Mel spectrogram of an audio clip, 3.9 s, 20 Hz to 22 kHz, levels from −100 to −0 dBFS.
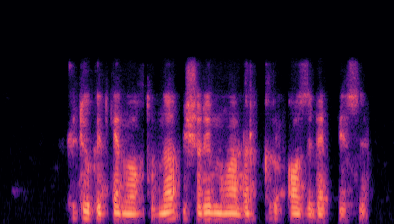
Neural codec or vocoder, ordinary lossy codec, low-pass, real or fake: none; Opus, 24 kbps; 7.2 kHz; real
